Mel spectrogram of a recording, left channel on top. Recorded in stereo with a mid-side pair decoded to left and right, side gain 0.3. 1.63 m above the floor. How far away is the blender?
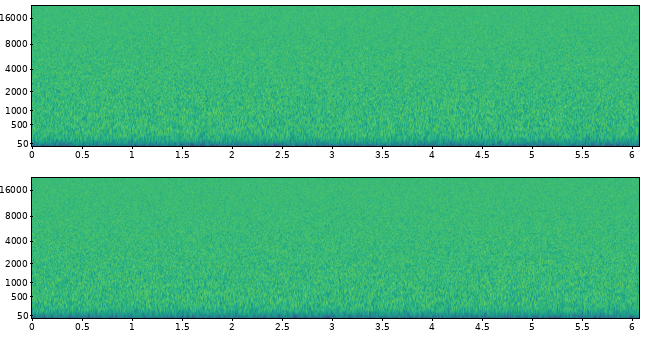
No blender in this recording.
